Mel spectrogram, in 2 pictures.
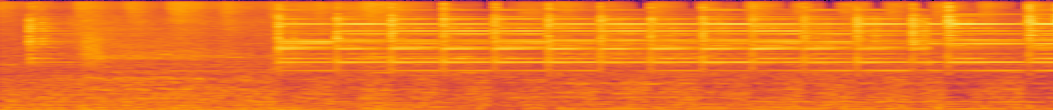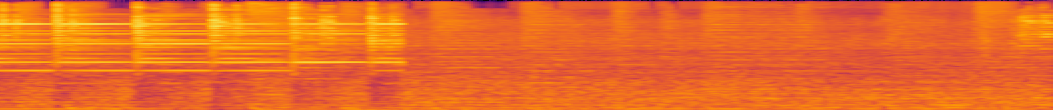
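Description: Hard, rapid metallic hammer strikes on copper ring out close by over a steady roaring hiss from a gas forge, with bright sustained metallic resonance through the middle of the clip.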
